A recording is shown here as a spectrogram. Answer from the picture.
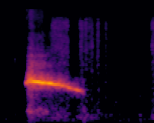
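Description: A man whistling one short note that slides down in pitch.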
